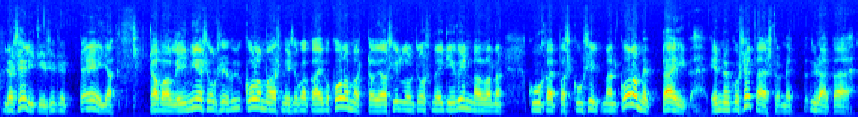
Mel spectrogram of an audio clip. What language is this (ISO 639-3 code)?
fin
